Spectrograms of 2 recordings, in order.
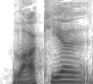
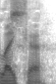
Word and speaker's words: Leica: was for the And I'm not sure I'll pronounce this correctly either, but what is it? The Lakia notebooks. Leica Leica.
